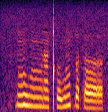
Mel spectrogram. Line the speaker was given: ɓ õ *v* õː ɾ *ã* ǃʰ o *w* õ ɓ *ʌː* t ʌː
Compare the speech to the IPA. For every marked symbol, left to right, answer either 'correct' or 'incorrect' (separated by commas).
incorrect, correct, correct, incorrect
